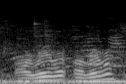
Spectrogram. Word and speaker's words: Aurrera: They also have a brand over here called Aurrera.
